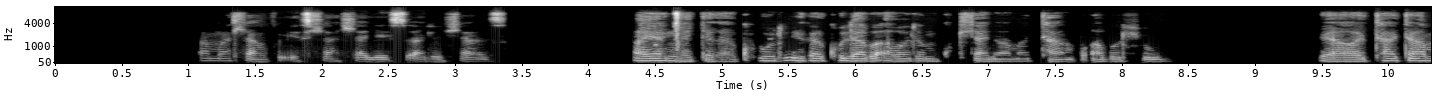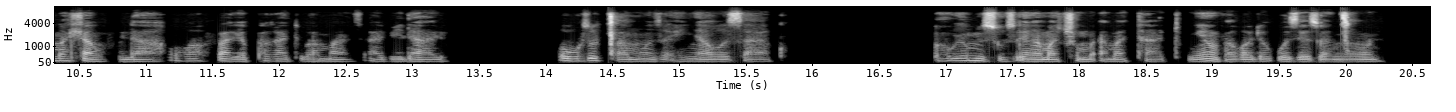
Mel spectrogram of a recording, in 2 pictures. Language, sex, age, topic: North Ndebele, male, 36-49, health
